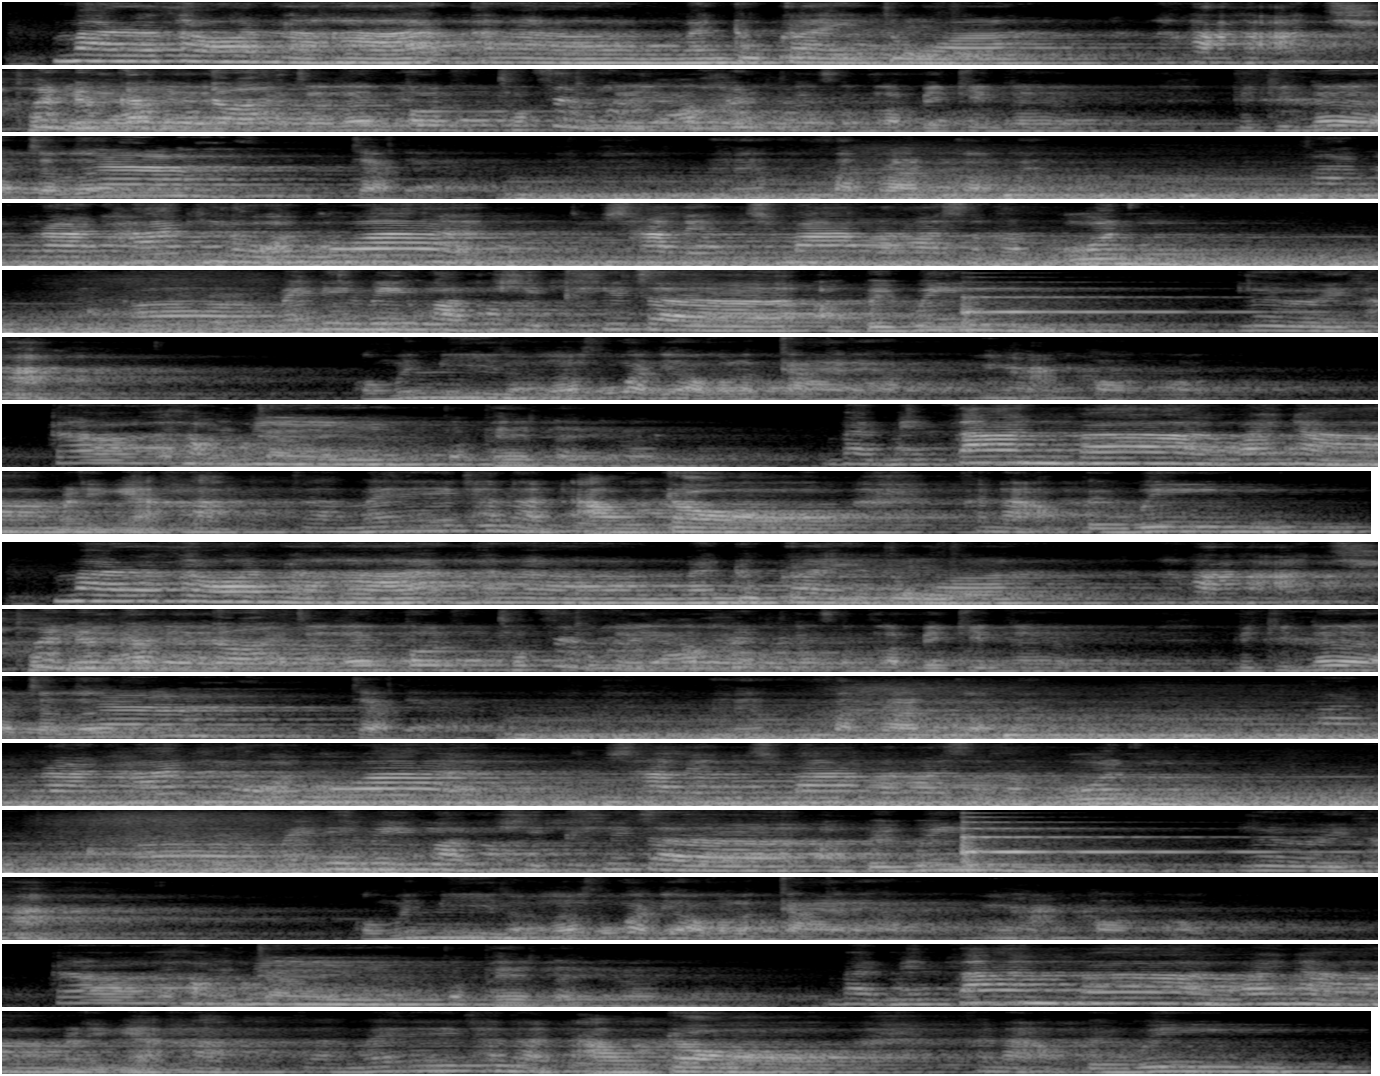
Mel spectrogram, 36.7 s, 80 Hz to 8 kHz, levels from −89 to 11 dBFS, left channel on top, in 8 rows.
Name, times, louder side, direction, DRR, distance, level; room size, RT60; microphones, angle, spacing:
voice 1, 0.2-3.5 3.8-5.5 6.4-7.1 8.8-9.0 9.5-9.9 13.5-17.7 18.6-21.9 22.5-23.2 24.2-24.7 26.1-26.5 27.7-28.8 30.3-36.4, left 2 dB, 90° left, -2 dB, 3.9 m, -27 dB
voice 2, 2.6-3.3 4.7-8.3 8.7-9.7 10.1-10.5 11.2-12.7 18.9-19.3 19.9-20.3 24.1-27.0 28.0-29.7 34.0-34.5, equal, 5° left, -3 dB, 3.3 m, -33 dB
sound 1, 10.8-19.7, right 1 dB, 90° right, 2.1 m, -27 dB
Piano, 21.5-23.4 23.7-23.8 24.9-25.0 25.3-25.6, right 5 dB, 70° right, 1.0 m, -31 dB
29.5 x 29.5 x 5.8 m, 2.3 s
head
